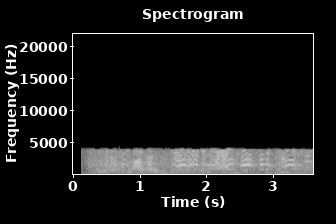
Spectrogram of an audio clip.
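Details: A dense chorus of snow geese feeding and resting on a hillside at Middle Creek, Pennsylvania, during spring migration: many overlapping nasal, high-pitched honks and yelps, with a steady roar from the large flock throughout.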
